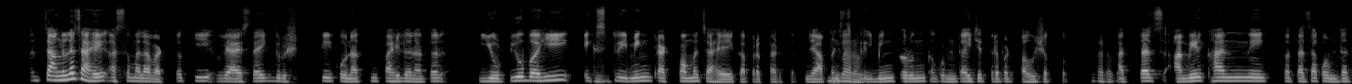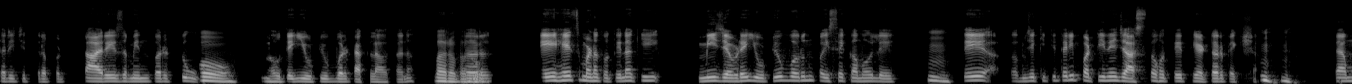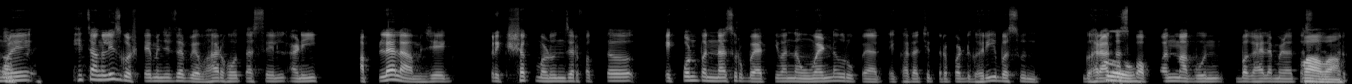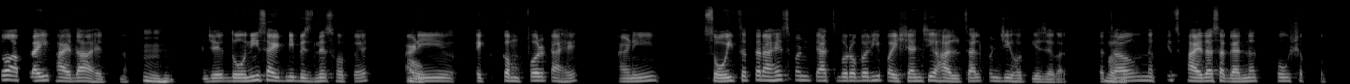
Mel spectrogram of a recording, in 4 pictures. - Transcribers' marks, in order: other background noise; in English: "प्लॅटफॉर्मच"; chuckle
- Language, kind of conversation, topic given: Marathi, podcast, स्ट्रीमिंगमुळे कथा सांगण्याची पद्धत कशी बदलली आहे?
